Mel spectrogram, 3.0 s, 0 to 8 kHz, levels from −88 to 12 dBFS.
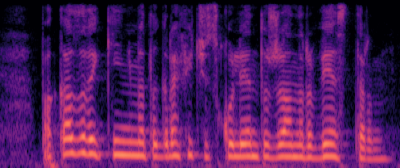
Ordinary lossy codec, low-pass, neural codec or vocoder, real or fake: Opus, 64 kbps; 7.2 kHz; none; real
